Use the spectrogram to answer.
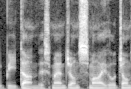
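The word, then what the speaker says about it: Smyth: SMI or John Smith it's spelled with a y a couple one of one of you telling me to pronounce it as Smith but I've heard everyone else pronouncing it as SMI all morning um I have some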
